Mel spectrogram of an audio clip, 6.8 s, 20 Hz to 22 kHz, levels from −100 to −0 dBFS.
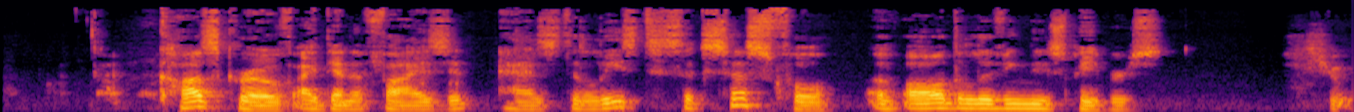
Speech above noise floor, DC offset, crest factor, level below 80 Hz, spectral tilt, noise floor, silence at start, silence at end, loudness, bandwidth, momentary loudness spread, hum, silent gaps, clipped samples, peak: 46 dB; under 0.1%; 18 dB; -58 dBFS; -4.5 dB/octave; -66 dBFS; 0.45 s; 0 s; -20 LUFS; 17 kHz; 12 LU; none; none; under 0.1%; -2 dBFS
